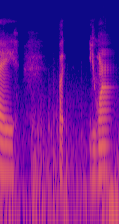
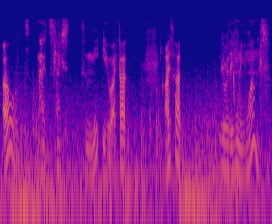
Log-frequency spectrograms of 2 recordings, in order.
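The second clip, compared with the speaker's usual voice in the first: much softer, hesitant greeting; surprised villager; 9 dB quieter than usual. Acted. Villager greeting strangers softly, amazed they're not alone. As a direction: say it quietly, half amazed. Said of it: "they say".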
